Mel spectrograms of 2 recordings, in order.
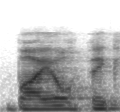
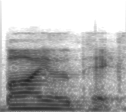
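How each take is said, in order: First: The stress is on the second syllable. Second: The stress is on the first syllable. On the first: The speaker calls it wrong. "we don't tend to put the emphasis on the beginning... But that is wrong" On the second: The speaker calls it right. "It's the beginning"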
